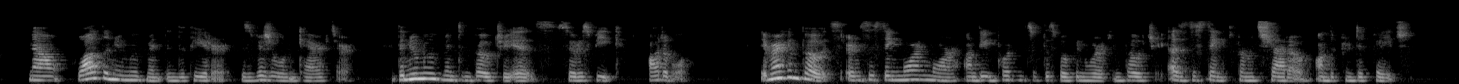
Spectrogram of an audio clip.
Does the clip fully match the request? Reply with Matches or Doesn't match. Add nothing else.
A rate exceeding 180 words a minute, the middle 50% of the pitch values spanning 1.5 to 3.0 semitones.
Matches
